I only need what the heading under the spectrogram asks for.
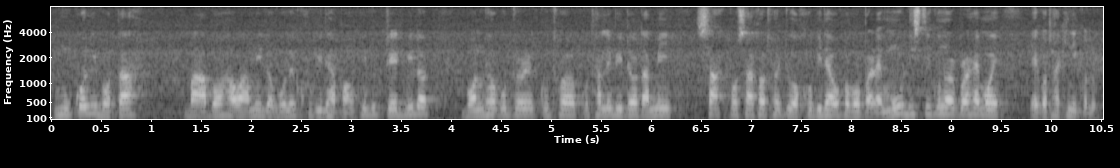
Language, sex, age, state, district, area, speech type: Assamese, male, 45-60, Assam, Charaideo, urban, spontaneous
